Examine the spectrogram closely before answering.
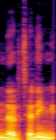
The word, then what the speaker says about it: nurturing: आ रहा होगा सारा चीज़, तो प्लीज़ आपको प्रोनाउंसिएशन भी अपना सही करिए। ये नर्चरिंग है, ठीक है, NURTURING, नर्चरिंग मेडिकोस हमारे चैनल में।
